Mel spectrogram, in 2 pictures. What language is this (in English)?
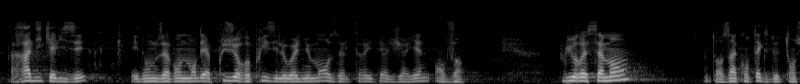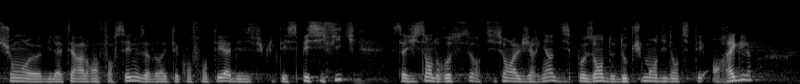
French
